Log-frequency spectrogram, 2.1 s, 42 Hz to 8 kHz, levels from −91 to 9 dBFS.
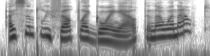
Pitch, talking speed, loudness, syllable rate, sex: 235 Hz, 285 wpm, -18 LUFS, 5.6 syllables/s, female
